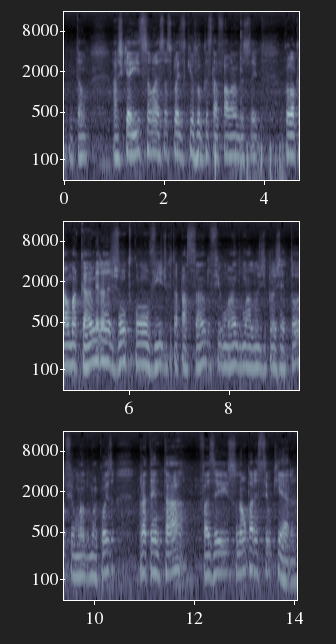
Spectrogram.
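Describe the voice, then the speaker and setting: There is noticeable background noise as a man speaks at a moderate pace. His pitch is medium and his intonation fairly even. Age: 60s. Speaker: video artist. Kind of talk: panel talk. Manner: halting.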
